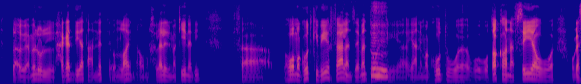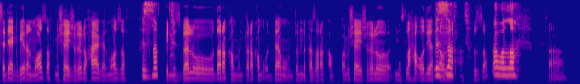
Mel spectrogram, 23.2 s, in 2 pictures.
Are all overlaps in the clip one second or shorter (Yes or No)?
Yes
